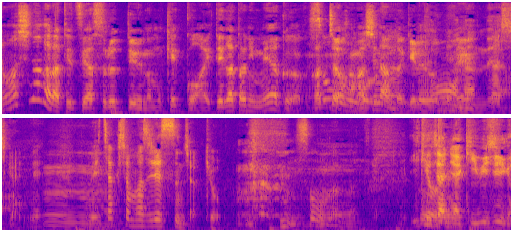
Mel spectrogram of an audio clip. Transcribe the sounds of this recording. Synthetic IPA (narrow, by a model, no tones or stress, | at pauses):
ɯβaɕinaɡaɾat̪e̞t͡sɨjasɨɾɯ̟t̪ːe̞jɯ̟no̞moke̞kːo̞ːait̪e̞ɡat̪aɲ̟imejakɯ̟ɡakakatt͡ɕːaɯ̟hhanaɕinãnd̪ake̞ɾe̞d̪o̞moned̪aɕi̥ka̰ɲ̟ine̞ɯ̃me̞t͡ɕakɯ̟̥t͡ɕamaʑiɾesɨ̃ɲd͡ʑã̰ŋkʲo̰ː | soːnã̰na | ikʲit͡ɕãɲɲːiakʲibʲiɕiː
